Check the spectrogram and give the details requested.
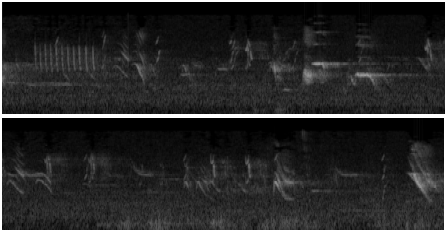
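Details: Australasian figbird (Sphecotheres vieilloti) at the Sherwood Arboretum, calling with sharp, high, downslurred chirps and short chattering notes in quick, irregular bursts, with faint background bird chatter.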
